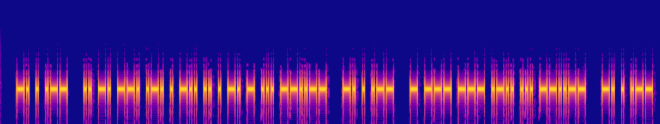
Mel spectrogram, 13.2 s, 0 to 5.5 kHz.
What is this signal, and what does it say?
Morse code, heard as a keyed tone, about 25 wpm, 600 Hz. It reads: NEW INGREDIENTS, NEW TOOLS, NEW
